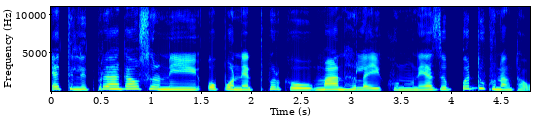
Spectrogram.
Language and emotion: Bodo, disgusted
